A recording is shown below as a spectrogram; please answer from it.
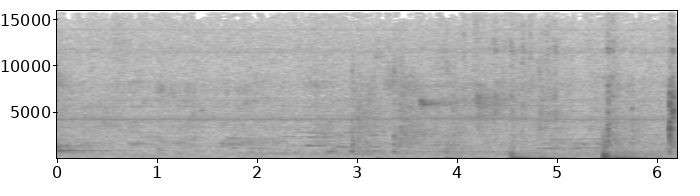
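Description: Dull thuds of a wushu athlete's feet and body striking the padded competition carpet: a few soft thumps about four and a half seconds in and a sharper one near the end, with quiet hall ambience between.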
